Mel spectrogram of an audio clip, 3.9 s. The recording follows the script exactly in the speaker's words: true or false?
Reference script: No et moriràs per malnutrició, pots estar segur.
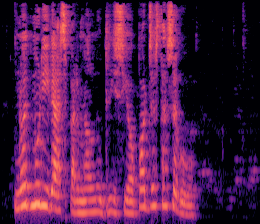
true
